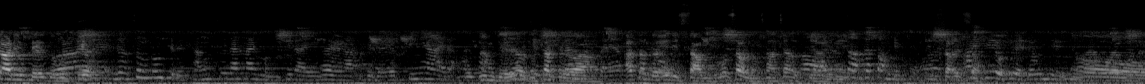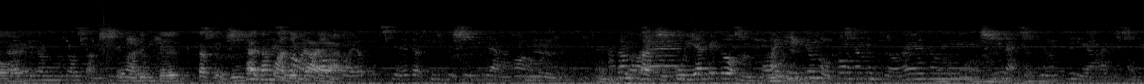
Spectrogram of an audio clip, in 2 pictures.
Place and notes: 太麻里車站, Taimali Township, Taitung County - At the train station platform
At the train station platform, Train arrives at the station, Bird cry, Station Message Broadcast, Chicken roar, A group of seniors chatting
Taimali Township, 站前路2號, March 2018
